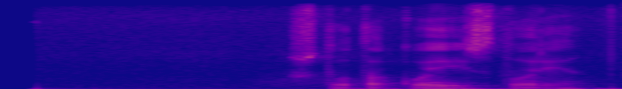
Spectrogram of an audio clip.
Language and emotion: Russian, neutral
